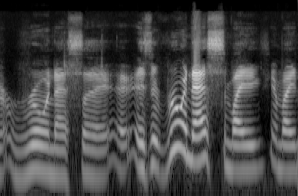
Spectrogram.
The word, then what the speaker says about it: Ruiness: Ruiness.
